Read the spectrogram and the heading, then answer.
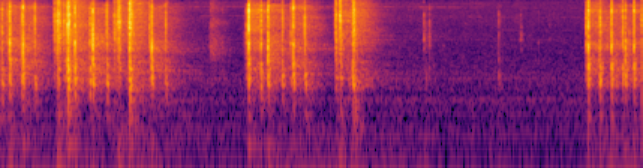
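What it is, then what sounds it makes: Plastic mechanical keyboard. Both hands type rapidly with their fingertips on a Corsair mechanical computer keyboard with plastic keycaps and RGB backlight, resting on a desk. Bursts of bright, sharp clacks are heard, with short pauses between them. Each keystroke is crisp and dies away almost instantly.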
